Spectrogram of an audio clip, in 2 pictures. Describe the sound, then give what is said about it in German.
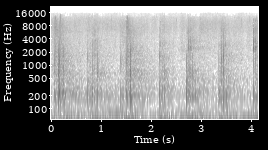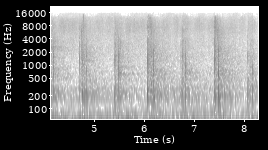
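Footsteps walking down the central aisle of a church between rows of wooden pews, a steady, even pace of firm, sharp steps, each with a short fading decay. “Komm, weiter geht's. Am besten wir gehen mal durch den mittleren Gang nach vorne.”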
